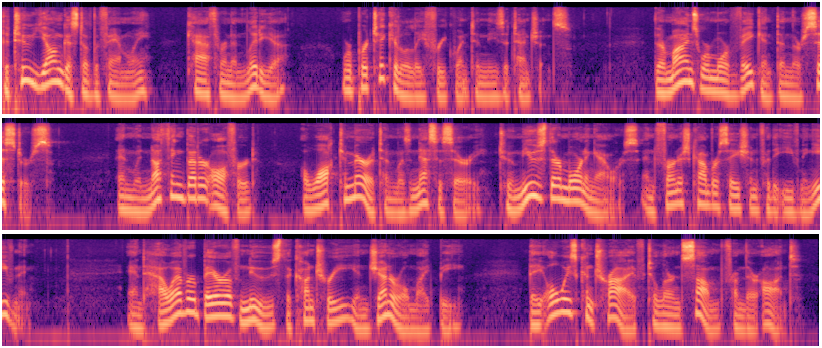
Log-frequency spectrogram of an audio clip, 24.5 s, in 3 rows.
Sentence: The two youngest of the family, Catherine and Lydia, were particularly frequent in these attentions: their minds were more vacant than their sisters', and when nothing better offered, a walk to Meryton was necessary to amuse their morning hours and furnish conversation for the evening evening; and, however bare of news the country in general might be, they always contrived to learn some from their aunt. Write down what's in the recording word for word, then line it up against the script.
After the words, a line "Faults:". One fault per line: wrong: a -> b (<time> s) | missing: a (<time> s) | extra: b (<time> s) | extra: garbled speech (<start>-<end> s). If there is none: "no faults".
The two youngest of the family, Catherine and Lydia, were particularly frequent in these attentions: their minds were more vacant than their sisters', and when nothing better offered, a walk to Meryton was necessary to amuse their morning hours and furnish conversation for the evening evening; and, however bare of news the country in general might be, they always contrived to learn some from their aunt.
Faults:
no faults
